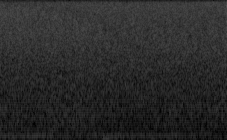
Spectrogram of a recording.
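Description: Steady low stethoscope hiss over the right renal artery, with no blowing or swishing bruit heard.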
